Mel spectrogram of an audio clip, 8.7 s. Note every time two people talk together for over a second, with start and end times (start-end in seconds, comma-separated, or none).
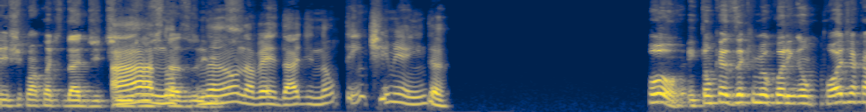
1.1-2.5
